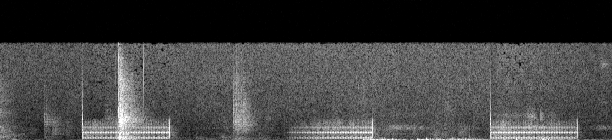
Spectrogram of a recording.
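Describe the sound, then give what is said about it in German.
Ringback tone of an outgoing phone call placed on a green telephone: three steady, buzzy mid-pitched tones, each about a second long and spaced evenly apart, with some faint handling thumps between the second and third rings. “Klingelt aber jetzt.”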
